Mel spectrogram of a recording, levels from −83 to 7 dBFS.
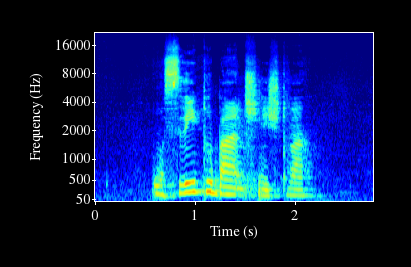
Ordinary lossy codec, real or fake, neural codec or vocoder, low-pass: none; fake; codec, 44.1 kHz, 1.7 kbps, Pupu-Codec; none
